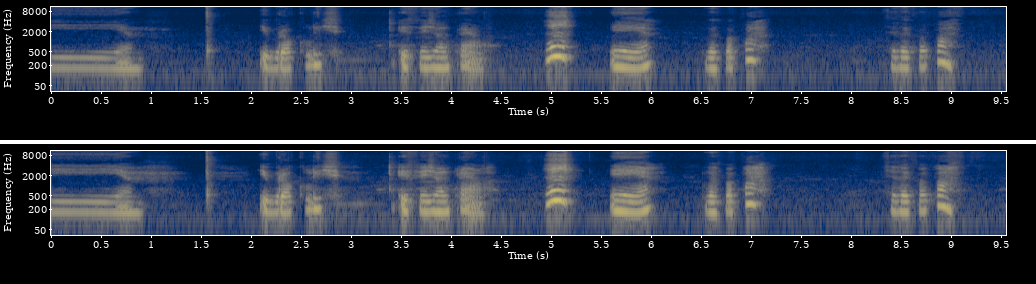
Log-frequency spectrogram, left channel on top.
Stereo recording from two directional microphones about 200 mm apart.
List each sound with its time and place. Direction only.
0.0 s mantra: centre (ahead or behind)
2.0 s speech: centre (ahead or behind)
4.9 s babbling: 20° left (ahead or behind)
5.6 s speech: centre (ahead or behind)
8.5 s speech: centre (ahead or behind)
